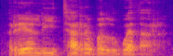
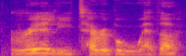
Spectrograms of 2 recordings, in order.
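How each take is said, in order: First: It is spoken in a Scottish accent. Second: It is spoken in a standard British accent.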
